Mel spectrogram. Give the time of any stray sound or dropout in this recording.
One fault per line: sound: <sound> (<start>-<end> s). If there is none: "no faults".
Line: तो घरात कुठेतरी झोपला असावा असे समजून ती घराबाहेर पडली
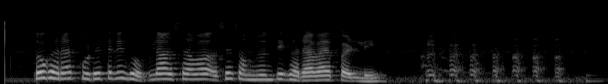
sound: laugh (4.2-5.7 s)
